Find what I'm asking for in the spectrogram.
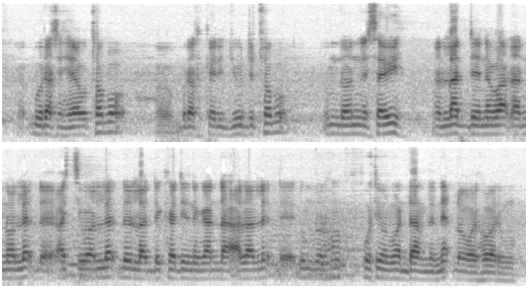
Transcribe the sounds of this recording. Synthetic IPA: ɓuɾataɦɛwtɔbɔ | ɓuɾatḁkadid͡ʒudɛtɔbɔ | ɗumɗɔnːɛsawi | nladːɛnɛwaɗanɔlɛɗːɛ̰a̰t͡ʃːiwalːɛɗːɛladːɛkadinɛɡanɗaa̰lalɛɗːɛ̰ɗumɗɔnhɔnkɔ̥fotimamandaɾndɛnɛɗːɔɔjɦɔɾɛmun

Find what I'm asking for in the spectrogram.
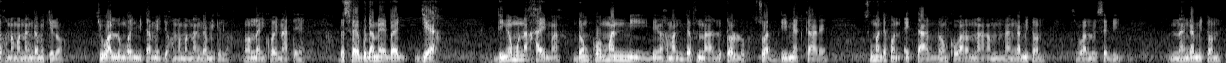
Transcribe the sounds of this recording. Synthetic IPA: ɔxnɐmanaŋɡamikilo | ciwalːuŋɡɔɲbitamiɟɔxnamanaŋɡamikilonɔnlaɲkɔjnatɛ | dɔsfɛbudamebaɟɛːx | diŋɡɐmunaxajmadɔŋkɔmanmibiŋɡaxamandɛfnalutolːuksuat̚dimɛtkaɾɛ | sumadɛfonɛk̚taːɾdɔːŋkɔwaɾonːaʔa̰mnaŋɡamitɔn | ciwalːusɐbi | naŋɡamitɔn

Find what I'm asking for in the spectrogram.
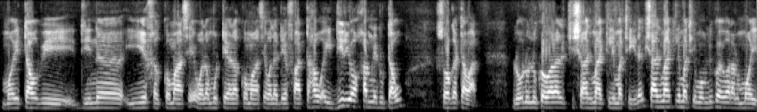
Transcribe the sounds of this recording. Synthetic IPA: mɔjtɐwbidinɐjiːxɐkɔmaːsɛwɐlɐmutɛːɾɐkɔmaːsɛwɐlɐdɛfaːtɐxɐwɐjdiɾjɔxɐmnɛdutɐw | sɔɡɐtɐwa̰ːt̚ | lɔːlundikɔjwɐɾɐlciʃãːzmaːklimatʰikdɐkʃãːd͡ʒmaːkilimatikmɔːmlikɔjwɐɾɐlmɔj

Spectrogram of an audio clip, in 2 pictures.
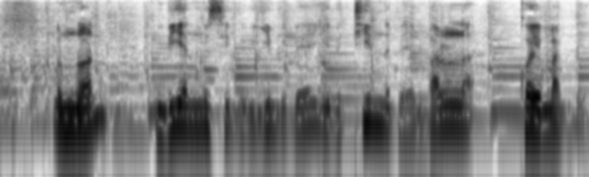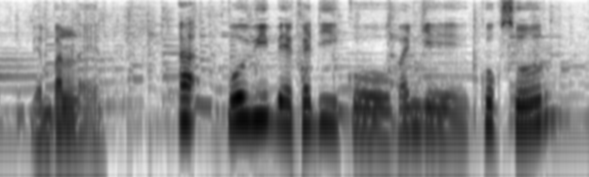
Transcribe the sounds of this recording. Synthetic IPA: ɗumnɔnmbijanmusiɓɛɓɛjimbiɓɛjɛɓɛtʰinːaɓɛ̰mbalːa̰kɔjmaɓːɛɓɛmbalːa̰ʔɛ̰n | ʔaɓɔwiːɓɛkadikɔbaŋɡɛkoksoɾu

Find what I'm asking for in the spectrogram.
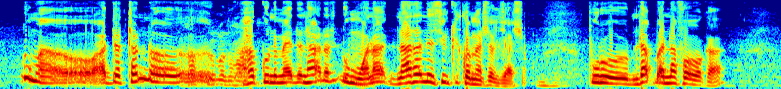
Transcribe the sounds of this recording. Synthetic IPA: ɗumaa̰datːanːɔ | hakːundɛmɛɗɛnhaɗatɗumwɔnanatandɛsiɾkikɔmɛɾsaliza̰sɔ̰n | puɾɔndaɓːanafɔwaka̰

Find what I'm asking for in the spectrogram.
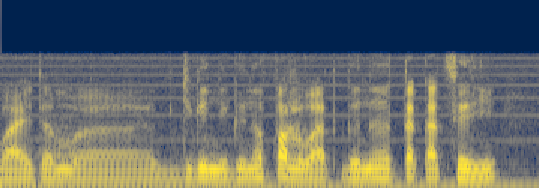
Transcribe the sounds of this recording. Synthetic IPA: wajitɐm | d͡ʒiɡəniɡɐnɐfɐɾluwatɡɐnɐtɐkːatsɐɾi

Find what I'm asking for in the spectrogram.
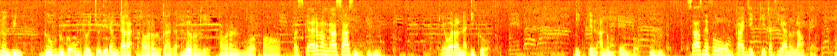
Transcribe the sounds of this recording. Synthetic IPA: nombiɲ | dofɗuɡaumtod͡ʒoɗiɾaŋdaɾaxawaɾalukaɡa̰jokexawaɾalwofokopaskeaɾifaŋɡasas̬ne | kewaɾalnaɗiko | ɗik̚tenandumtenbo | sas̬nefokokumkad͡ʒeɡkːetafijanolaŋke

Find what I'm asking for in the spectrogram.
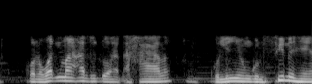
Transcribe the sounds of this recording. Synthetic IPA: kɔnɔwaɗimaadɛɗɔaɗa̰haːlakɔliɲɔŋɡɔlfinaɦɛ

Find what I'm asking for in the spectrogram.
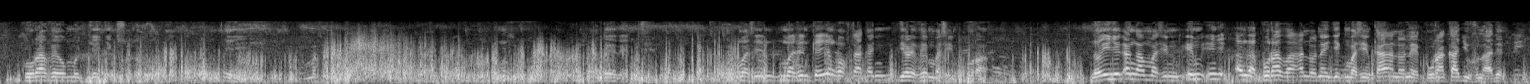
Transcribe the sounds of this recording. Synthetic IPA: kuɾafewomoked͡ʒeksulo | emasin | unsuuabelet | masinmasikeiŋkoktakand͡ʒeɾefemasinkuɾa | noind͡ʒikaŋɡamasiniaŋɡakuɾavaandoned͡ʒikmas̬inkaandonekuɾakad͡ʒufnaden

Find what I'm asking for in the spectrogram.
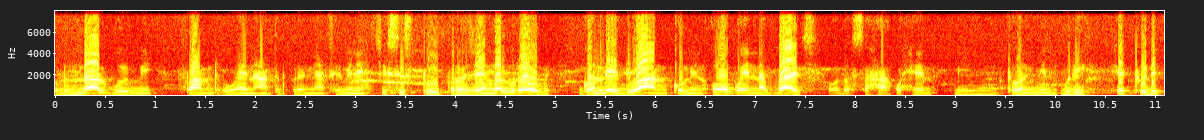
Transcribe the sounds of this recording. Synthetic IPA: ɔɗumndalɓuɾmi | famdɛkɔwanantɾpɾeniafeminɛt͡ʃisiɾtupɾɔd͡ʒɛŋɡaluɾɛwbɛ | ɡɔndɛdiwankominʔɔɡɔɛnabad͡ʒiɔɗɔsahakɔhɛn | mitɔnminɓuɾihetʰːudi

